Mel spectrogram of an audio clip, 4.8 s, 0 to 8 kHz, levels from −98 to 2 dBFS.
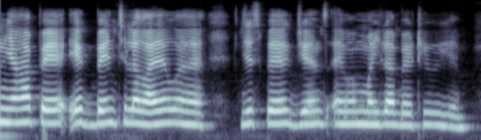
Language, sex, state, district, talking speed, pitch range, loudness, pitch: Hindi, female, Jharkhand, Garhwa, 200 wpm, 230-250 Hz, -16 LUFS, 240 Hz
